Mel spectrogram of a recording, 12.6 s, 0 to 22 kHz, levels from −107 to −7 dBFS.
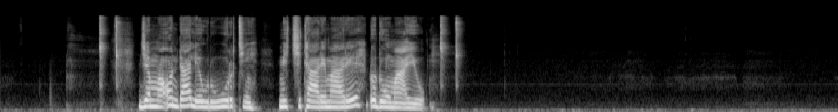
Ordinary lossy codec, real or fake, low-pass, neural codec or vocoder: none; real; none; none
